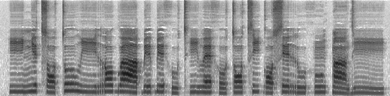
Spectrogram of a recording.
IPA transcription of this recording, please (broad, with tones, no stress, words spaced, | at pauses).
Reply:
iː˨ɲɪ˦t͡sɔ˨ to˦ βiː˨rɔ˦ɡʷaː˦˨ ɓɪ˦ɓɪ˦ hu˨tʰi˦βɛ˦ho˨ tɔ˨ t͡si˦ɡɔ˨ sɪ˦ru˨ hũ˦k͡pã˦˨diː˦˨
